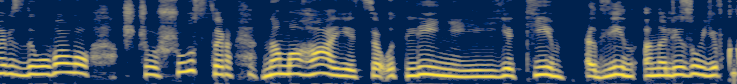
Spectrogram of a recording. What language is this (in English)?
Ukrainian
